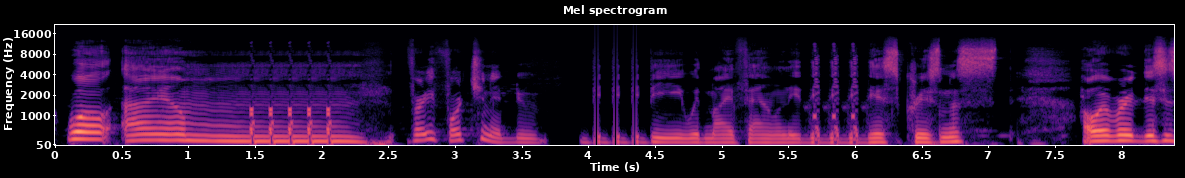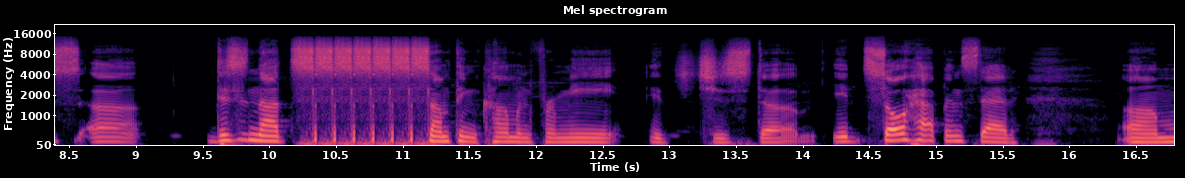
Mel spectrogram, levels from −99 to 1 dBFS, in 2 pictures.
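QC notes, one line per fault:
1.45–2.17 s, repeated frames: a 144 ms block of compressed frames was sent again five extra times, so the speech stutters, adding 720 ms.
4.05–4.48 s, repeated frames: a 144 ms block replays three extra times, giving a short stutter and stretching the audio by 432 ms.
5.68–6.11 s, repeated frames: another 144 ms block plays three more times, heard as a stammering loop, adding 432 ms.
10.33–11.20 s, repeated frames: the longest run, a 144 ms block repeated six extra times, produces a sustained stutter and adds 864 ms to the speech.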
